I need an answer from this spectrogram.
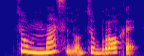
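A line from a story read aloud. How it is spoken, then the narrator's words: Half-loud call. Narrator (German): rief sie halblaut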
